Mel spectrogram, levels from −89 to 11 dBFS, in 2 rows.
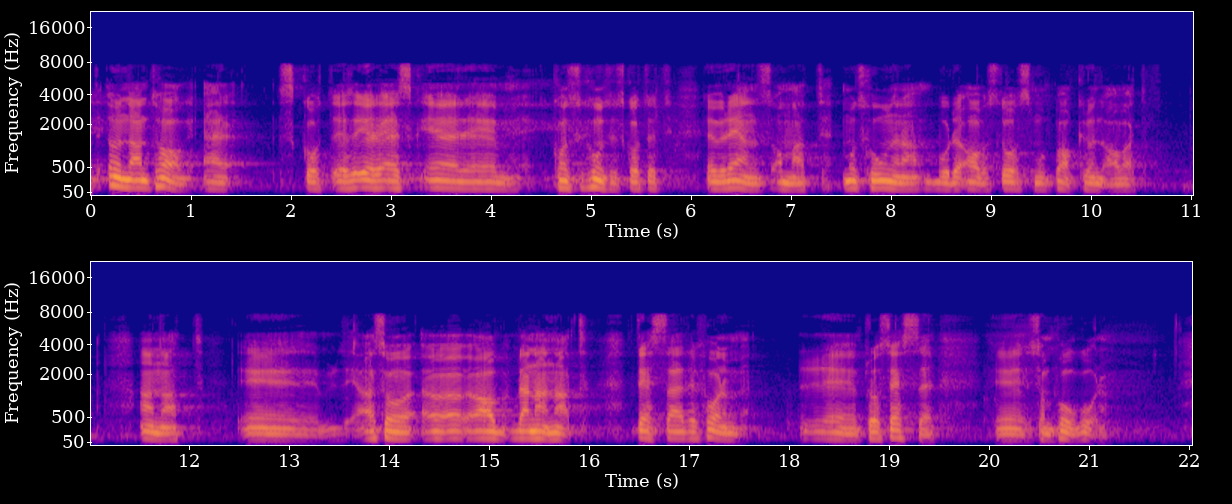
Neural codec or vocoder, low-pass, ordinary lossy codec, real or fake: none; none; none; real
